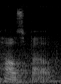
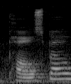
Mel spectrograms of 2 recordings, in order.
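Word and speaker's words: Poulsbo: So, we moved at that time to, um, PSBow, Washington. Um, what's the name of it? PSBow, Washington.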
